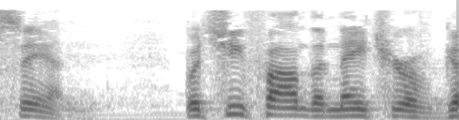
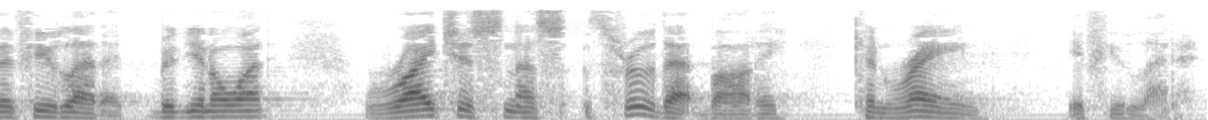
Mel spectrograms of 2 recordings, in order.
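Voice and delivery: hushed scripture reading; 2 semitones lower, 3 dB quieter than usual. Acted. Quiet slow scripture reading.

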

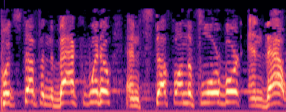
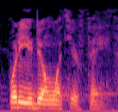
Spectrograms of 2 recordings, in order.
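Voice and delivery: much lower and softer, searching question; hushed challenge; 13 semitones lower, 7 dB quieter than usual. Real, not acted. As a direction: drop right down to press the question home. Same challenge repeated low and quiet.

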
